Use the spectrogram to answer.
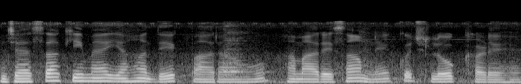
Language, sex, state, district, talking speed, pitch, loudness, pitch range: Hindi, male, Delhi, New Delhi, 160 wpm, 130 Hz, -17 LUFS, 120-145 Hz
